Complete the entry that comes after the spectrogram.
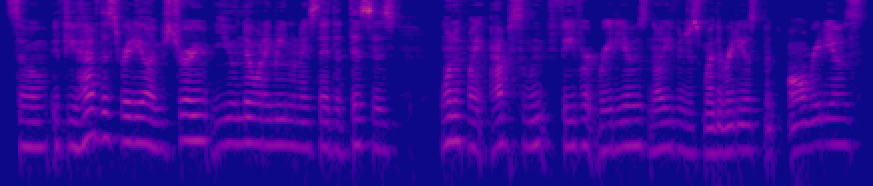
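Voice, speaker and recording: An American hobbyist with a mid-pitched voice, giving a casual, enthusiastic and detailed rambling tour of a collection as the video's host. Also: fairly even intonation, a little fast, darkish tone.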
